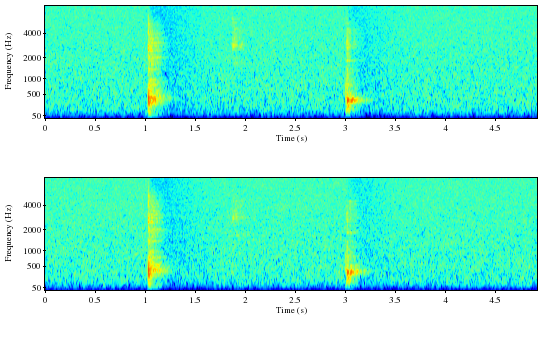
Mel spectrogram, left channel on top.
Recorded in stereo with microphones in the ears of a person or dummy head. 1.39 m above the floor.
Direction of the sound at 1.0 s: 5° right (ahead or behind).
